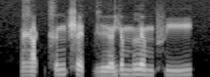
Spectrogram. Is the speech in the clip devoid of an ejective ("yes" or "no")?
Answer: yes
